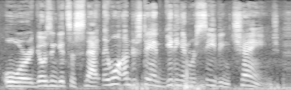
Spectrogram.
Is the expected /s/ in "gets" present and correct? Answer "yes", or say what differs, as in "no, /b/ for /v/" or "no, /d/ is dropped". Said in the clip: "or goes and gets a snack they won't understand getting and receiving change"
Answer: yes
